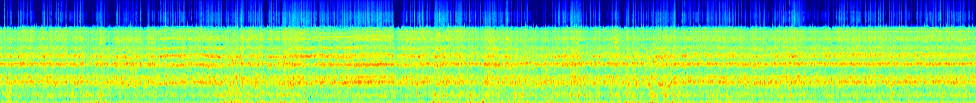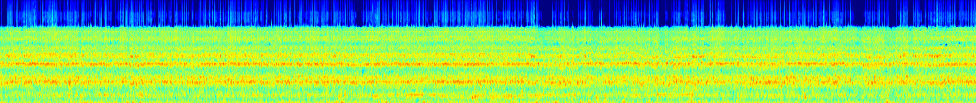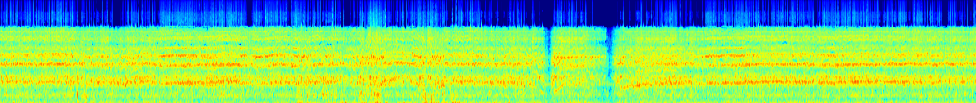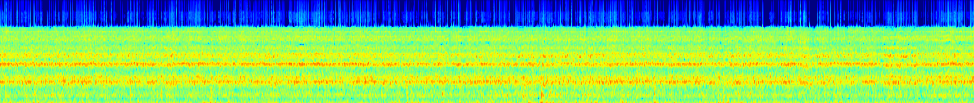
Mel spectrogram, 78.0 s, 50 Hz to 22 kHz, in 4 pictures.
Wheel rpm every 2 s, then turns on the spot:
230, 220, 220, 220, 220, 220, 220, 220, 230, 230, 230, 230, 230, 230, 230, 220, 220, 220, 230, 230, 220, 220, 220, 220, 200, 130, 210, 220, 230, 240, 230, 230, 240, 230, 240, 240, 240, 230, 230.
none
